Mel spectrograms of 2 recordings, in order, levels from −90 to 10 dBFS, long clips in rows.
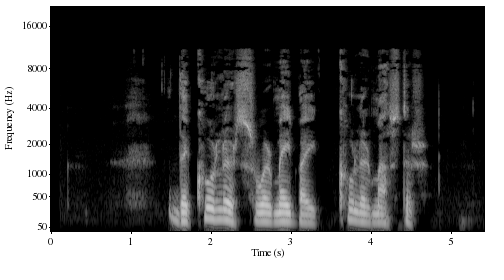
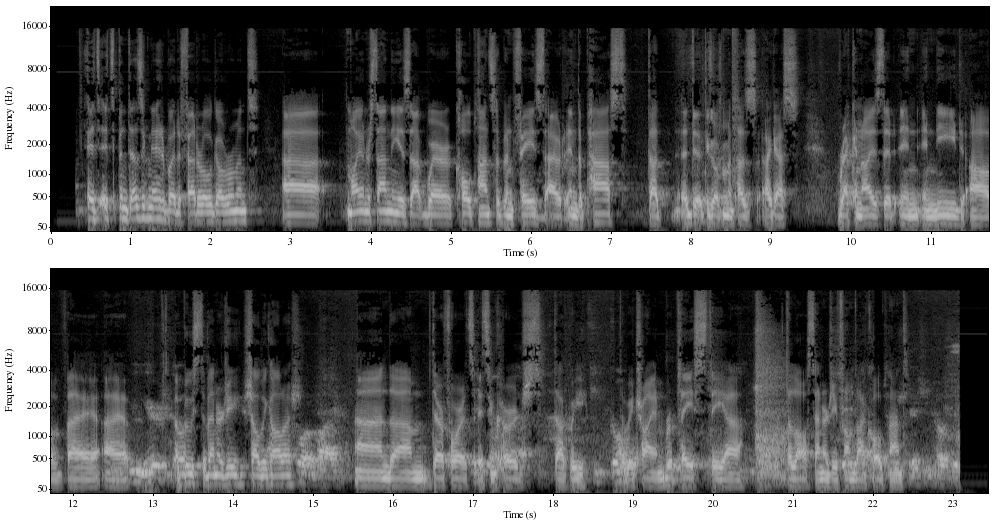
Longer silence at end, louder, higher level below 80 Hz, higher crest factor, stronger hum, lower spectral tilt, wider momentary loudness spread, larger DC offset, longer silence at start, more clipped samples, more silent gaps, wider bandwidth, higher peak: first, 0.75 s vs 0.35 s; first, -20 LUFS vs -24 LUFS; about the same, -58 dBFS vs -56 dBFS; first, 18 dB vs 10 dB; neither; about the same, -5.5 dB/octave vs -5 dB/octave; first, 14 LU vs 5 LU; neither; first, 1.45 s vs 0.3 s; neither; neither; second, 11.5 kHz vs 16 kHz; first, -4 dBFS vs -14 dBFS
